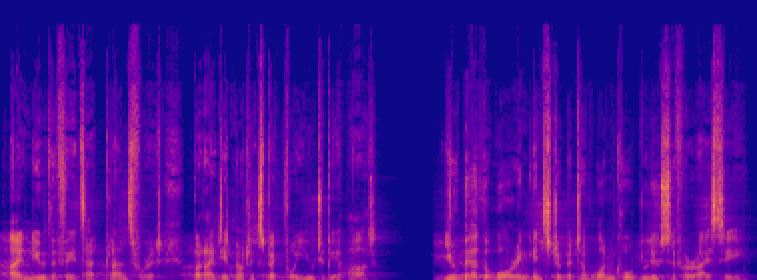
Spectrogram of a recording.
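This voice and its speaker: A man voicing a courteous, regal god of war in a video game, speaking formally in archaic, measured phrases with a dark fascination for death. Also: low-pitched, huge pitch swings, exaggerated voice. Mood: admiring, intrigued. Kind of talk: scripted video game character dialogue.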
